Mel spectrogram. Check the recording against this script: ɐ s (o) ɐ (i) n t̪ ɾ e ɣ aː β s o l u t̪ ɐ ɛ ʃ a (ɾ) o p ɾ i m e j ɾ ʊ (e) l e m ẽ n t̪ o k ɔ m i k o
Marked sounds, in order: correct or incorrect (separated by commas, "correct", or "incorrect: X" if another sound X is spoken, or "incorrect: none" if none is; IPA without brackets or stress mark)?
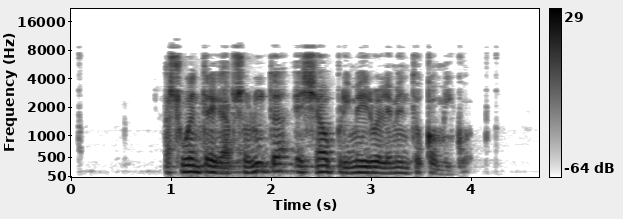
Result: incorrect: u, incorrect: e, incorrect: none, correct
